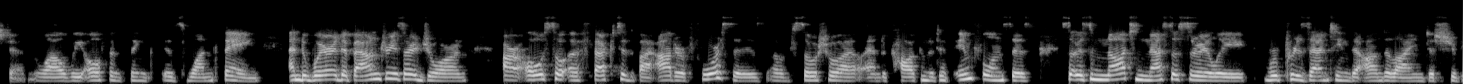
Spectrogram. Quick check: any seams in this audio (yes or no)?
yes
